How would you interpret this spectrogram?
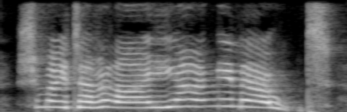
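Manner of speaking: high, fast frantic yell; panicked mother yelling. A narrator's reading. Mother fearing for her injured sister, frantic yell. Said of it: "yelled my mother".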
